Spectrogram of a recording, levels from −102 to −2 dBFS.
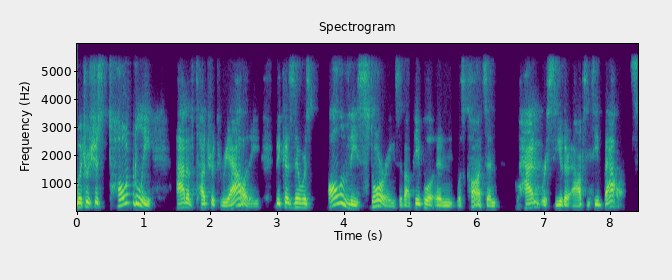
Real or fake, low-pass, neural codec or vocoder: real; 5.4 kHz; none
